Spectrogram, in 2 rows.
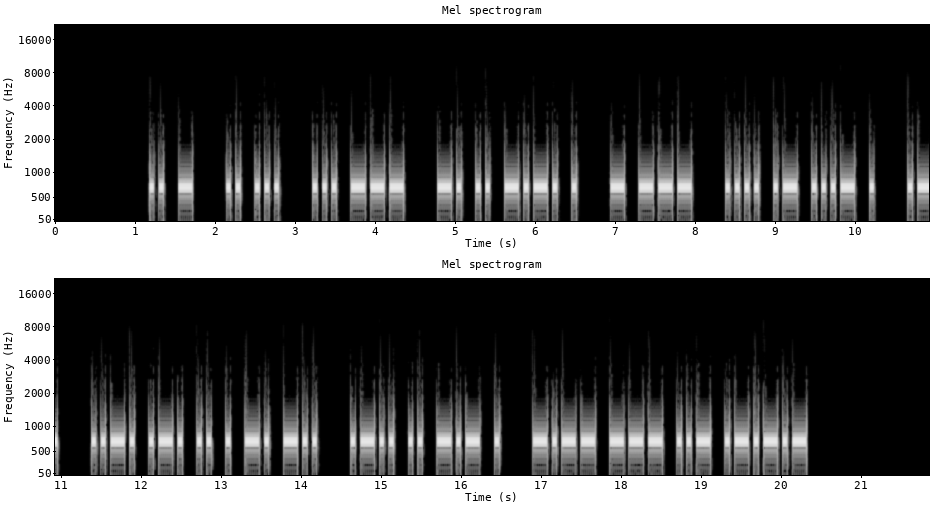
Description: Morse code, heard as a keyed tone, about 20 wpm, 700 Hz. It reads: IT IS SO NICE TO HAVE A FRIEND LIKE YOU.
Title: Sentences from Top 1100 Words 20wpm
